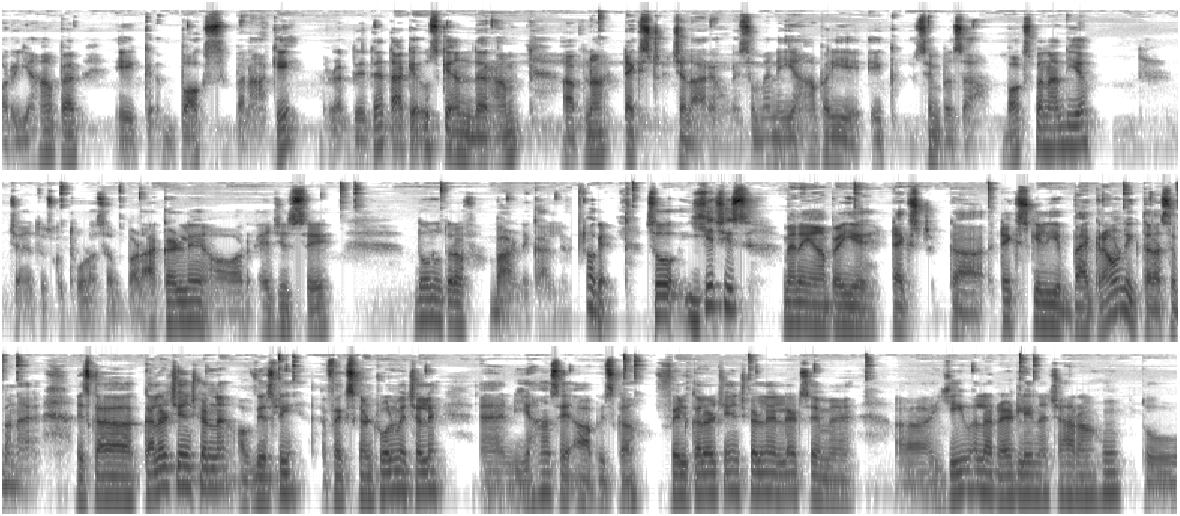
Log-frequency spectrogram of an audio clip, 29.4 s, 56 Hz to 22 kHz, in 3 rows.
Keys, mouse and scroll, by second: 4.9-19.6 drag, 21.9 click, 23.4-24.7 scroll down 1, 24.7-28.0 drag.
